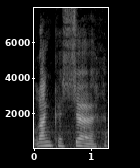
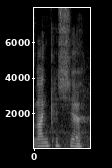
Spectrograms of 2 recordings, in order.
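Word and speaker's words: Lancashire: Um, we we pronounce it as Sh. I'll write it on the bottom of the screen. So, Lancasher and Cheshure, Oxfordshire.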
